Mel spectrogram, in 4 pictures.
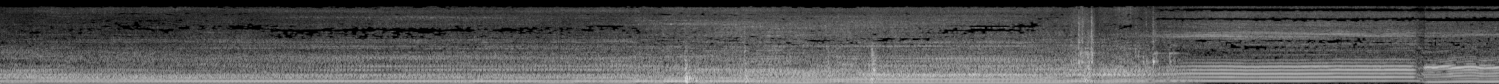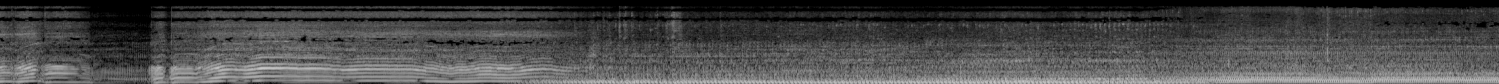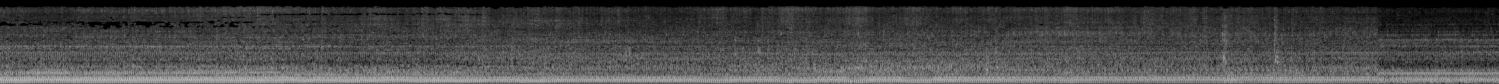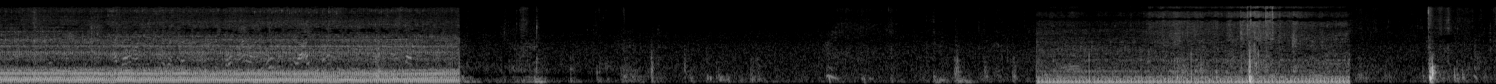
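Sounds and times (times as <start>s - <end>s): loader engine running: 0.0s - 13.4s, 19.6s - 49.6s, 55.4s - 58.5s
chainsaw cutting a log: 0.0s - 49.6s, 55.4s - 58.5s.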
